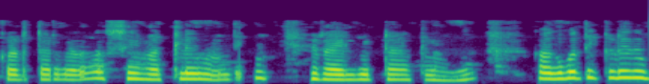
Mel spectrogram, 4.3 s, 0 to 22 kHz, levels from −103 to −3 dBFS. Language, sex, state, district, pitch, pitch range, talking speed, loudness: Telugu, female, Telangana, Karimnagar, 250 Hz, 230-290 Hz, 165 wpm, -17 LUFS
